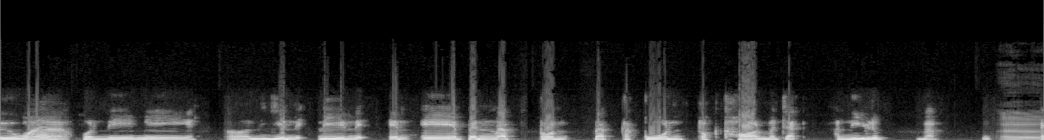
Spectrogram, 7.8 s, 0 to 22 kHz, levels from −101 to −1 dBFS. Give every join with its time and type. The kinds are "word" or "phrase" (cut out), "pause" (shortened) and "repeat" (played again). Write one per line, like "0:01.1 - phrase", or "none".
0:01.6 - pause
0:04.0 - pause
0:05.2 - pause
